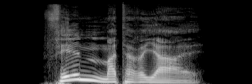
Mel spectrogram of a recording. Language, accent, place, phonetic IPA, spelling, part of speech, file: German, Germany, Berlin, [ˈfɪlmmateˌʁi̯aːl], Filmmaterial, noun, De-Filmmaterial.ogg
- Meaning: footage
